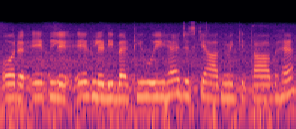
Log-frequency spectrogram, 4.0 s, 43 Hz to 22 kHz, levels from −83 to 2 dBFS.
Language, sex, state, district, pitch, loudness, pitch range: Hindi, female, Haryana, Jhajjar, 200 Hz, -17 LUFS, 190-210 Hz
